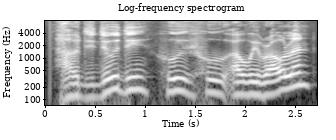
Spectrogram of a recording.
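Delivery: loud, high show-opening holler; calling out. Real, not acted. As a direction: holler to check the recording is on. Calling out as recording starts.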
